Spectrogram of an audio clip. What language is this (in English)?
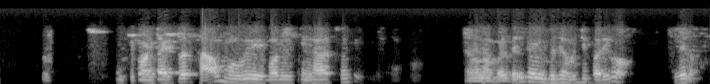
Odia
